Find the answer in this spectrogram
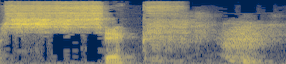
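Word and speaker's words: Sikth: Um, there's I I looked up this other band that uses that genre, sixth, which is S I K uh capital TH, right?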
